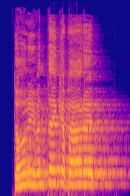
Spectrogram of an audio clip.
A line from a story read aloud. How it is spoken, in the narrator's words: She shouted over the loudspeaker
